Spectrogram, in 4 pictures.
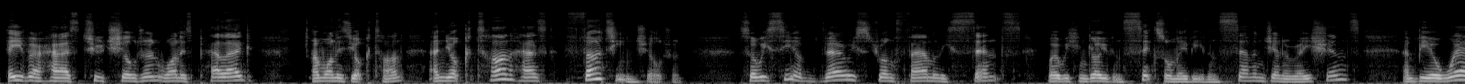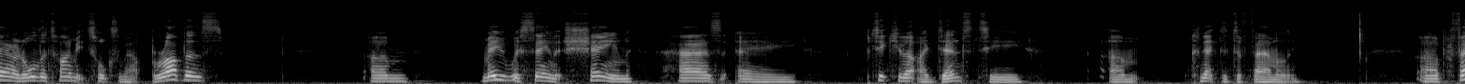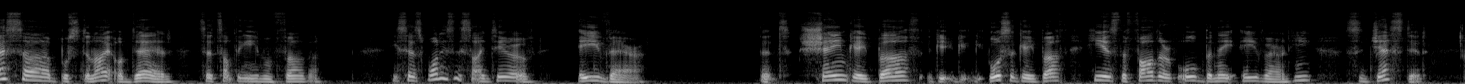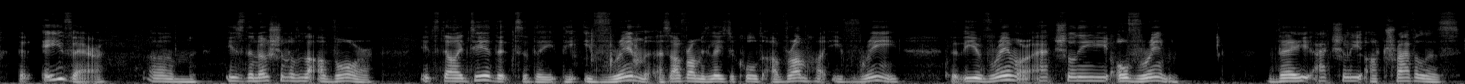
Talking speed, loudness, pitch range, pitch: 130 wpm, -27 LUFS, 125-165 Hz, 140 Hz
